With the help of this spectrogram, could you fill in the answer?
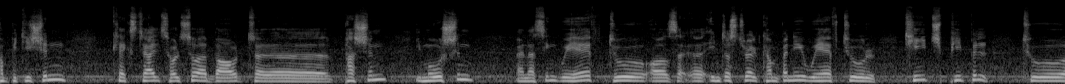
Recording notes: on location at Premiere Vision 2016 in New York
